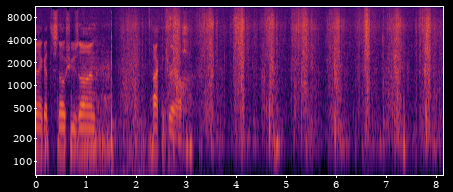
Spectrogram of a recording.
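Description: Snowshoes crunch on snow in steady footsteps.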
